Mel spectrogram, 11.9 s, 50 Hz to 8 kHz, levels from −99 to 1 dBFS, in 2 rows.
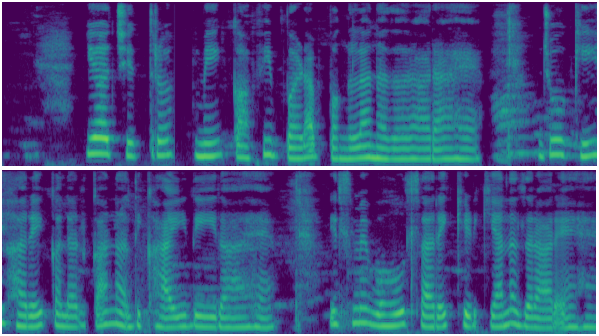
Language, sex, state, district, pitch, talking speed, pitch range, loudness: Hindi, female, Uttar Pradesh, Jalaun, 210 Hz, 135 wpm, 185-240 Hz, -33 LUFS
